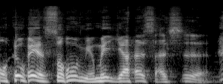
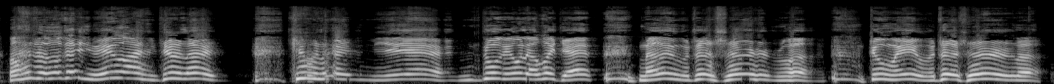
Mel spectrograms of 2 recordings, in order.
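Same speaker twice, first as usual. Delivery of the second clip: put-on high child voice blaming and sulking; whiny kid; 10 semitones higher than usual. Grandson whining at grandpa that it's his fault, high voice. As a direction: whine it like a spoiled grandson.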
